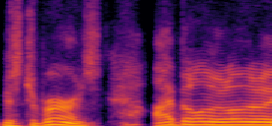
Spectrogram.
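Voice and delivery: put-on rapid-fire talk, a mile a minute. Retelling a man who catches a guest speaker outside the men's room, rapid-fire talk. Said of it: "He's talking a mile a minute".

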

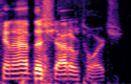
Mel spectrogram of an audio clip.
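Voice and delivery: loud shouting.

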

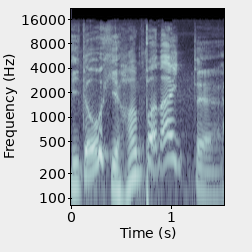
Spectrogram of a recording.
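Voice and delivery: high, slow voice with wide-swinging pitch.

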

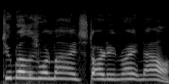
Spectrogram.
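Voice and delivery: very high, shrill, loud carnival-barker yell. Retelling how a companion drew a crowd: imitating a yelling carnival barker. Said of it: "the carnival barker".

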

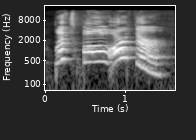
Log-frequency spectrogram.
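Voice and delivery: very high, urgent shout. Narrating a story, voicing Alice as she spots Arthur fluttering overhead: shouting. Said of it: "she shouted".

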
